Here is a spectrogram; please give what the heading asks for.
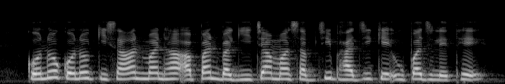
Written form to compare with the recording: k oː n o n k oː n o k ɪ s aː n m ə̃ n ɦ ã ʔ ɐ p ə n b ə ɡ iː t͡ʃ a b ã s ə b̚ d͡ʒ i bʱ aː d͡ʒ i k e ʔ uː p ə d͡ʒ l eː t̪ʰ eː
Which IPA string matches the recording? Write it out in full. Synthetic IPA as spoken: k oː n o k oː n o k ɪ s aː n m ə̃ n ɦ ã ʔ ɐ p ə n b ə ɡ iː t͡ʃ a m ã s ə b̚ d͡ʒ i bʱ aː d͡ʒ i k e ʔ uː p ə d͡ʒ l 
